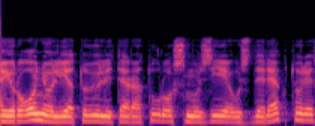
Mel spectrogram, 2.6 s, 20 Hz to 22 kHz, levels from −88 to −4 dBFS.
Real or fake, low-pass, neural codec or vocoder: real; 7.2 kHz; none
